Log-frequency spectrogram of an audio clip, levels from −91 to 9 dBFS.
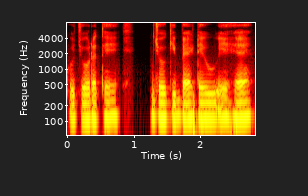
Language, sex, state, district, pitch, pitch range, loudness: Hindi, male, Uttar Pradesh, Saharanpur, 115 Hz, 110-120 Hz, -18 LUFS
